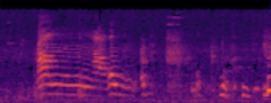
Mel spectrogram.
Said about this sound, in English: That was Cookie Monster, guys. Cookie Monster, the cat.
